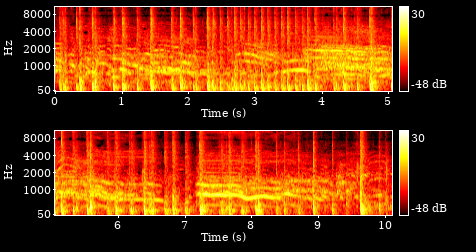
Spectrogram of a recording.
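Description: Snare and marching drums beaten fast and hard by young football supporters, with voices chanting and shouting over the drumming.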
